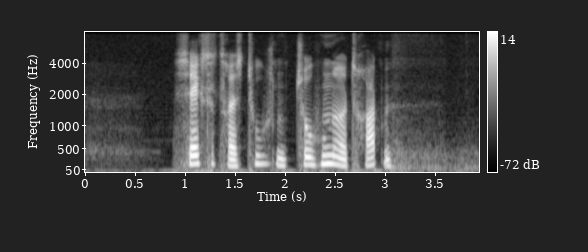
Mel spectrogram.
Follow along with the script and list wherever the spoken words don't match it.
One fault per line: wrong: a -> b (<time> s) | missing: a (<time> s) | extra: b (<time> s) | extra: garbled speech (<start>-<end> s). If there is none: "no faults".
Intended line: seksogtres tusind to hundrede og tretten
no faults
